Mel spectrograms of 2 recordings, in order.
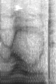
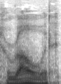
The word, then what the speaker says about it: road: 有的人说，那两条路可不可以说 two road？你注意还菜的呢是吧？road，road，注意发音，嘴撅起来一点。 road，别肉的肉的啊，那个是道路马路。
